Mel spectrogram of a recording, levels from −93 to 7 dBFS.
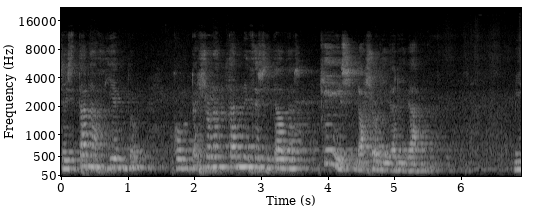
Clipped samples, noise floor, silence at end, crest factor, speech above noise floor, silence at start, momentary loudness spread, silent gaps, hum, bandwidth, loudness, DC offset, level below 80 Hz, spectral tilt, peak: under 0.1%; -54 dBFS; 0 s; 16 dB; 21 dB; 0 s; 23 LU; none; none; 13 kHz; -34 LUFS; under 0.1%; -84 dBFS; -5.5 dB/octave; -18 dBFS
